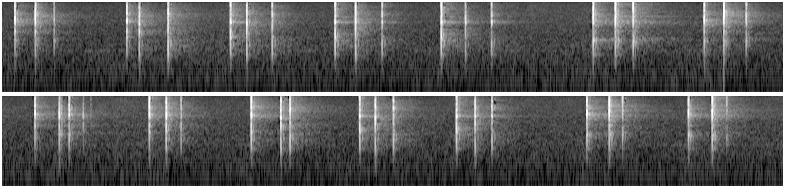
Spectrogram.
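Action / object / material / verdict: tap / plastic correction tape dispenser / plastic / none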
